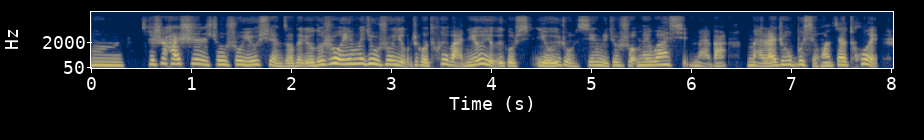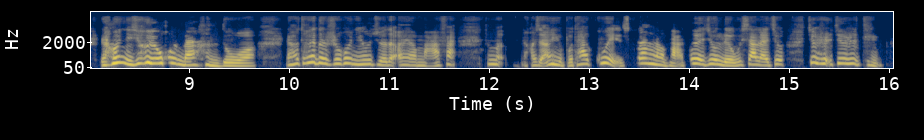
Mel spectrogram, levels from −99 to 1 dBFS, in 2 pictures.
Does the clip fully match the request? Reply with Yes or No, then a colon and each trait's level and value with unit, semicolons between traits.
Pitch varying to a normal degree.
No: wide, 6.2 semitones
